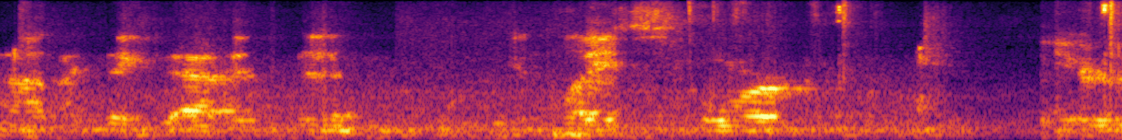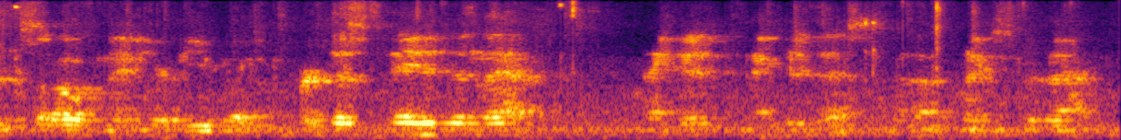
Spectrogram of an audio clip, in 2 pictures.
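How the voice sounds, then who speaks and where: Over noticeable background noise, a man speaks at a very slow pace with big swings in loudness. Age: 60s. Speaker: physician on panel. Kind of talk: panel discussion.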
